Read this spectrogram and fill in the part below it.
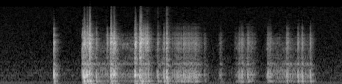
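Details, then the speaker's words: Motorola MK 56-H five-tube radio warming on light-bulb restricted power after new filter capacitors soldered in; irregular sharp crackle and scratchy speaker noise coming and going; owner suspects flexing the board cracked a trace. "Could be when I soldered in the new capacitors, I've oh, there we go. I've disturbed the board. I was doing a lot of flexing on the board there. Could have cracked a trace or something of that sort."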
